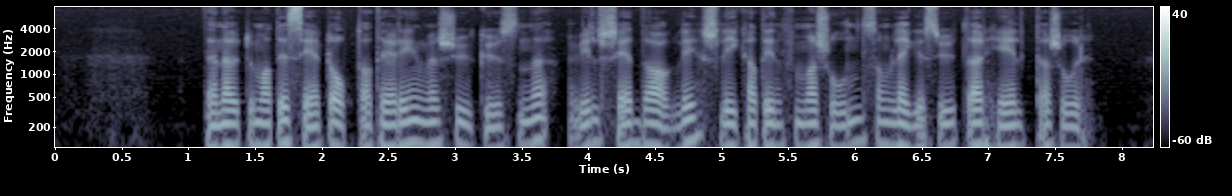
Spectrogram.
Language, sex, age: Norwegian, male, 23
